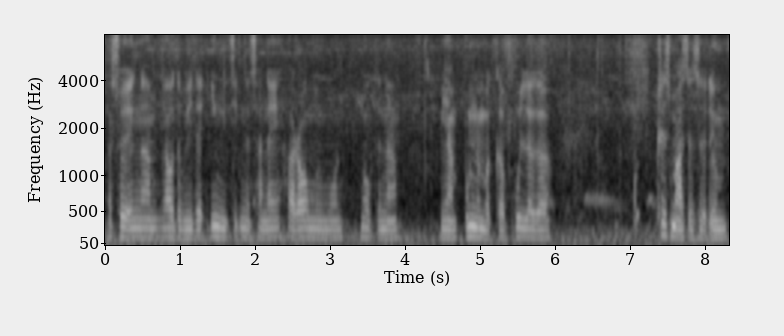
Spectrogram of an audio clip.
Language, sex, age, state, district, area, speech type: Manipuri, male, 30-45, Manipur, Chandel, rural, spontaneous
